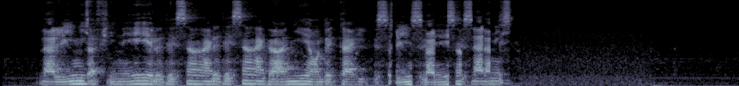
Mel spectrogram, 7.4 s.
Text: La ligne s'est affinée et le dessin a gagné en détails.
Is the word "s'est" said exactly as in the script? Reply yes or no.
no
